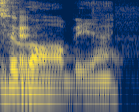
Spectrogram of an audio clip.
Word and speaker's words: Sarabia: know I thought you'd watch the Premier League pronunciation always called him Sarabia right you're wrong it's Sarabia Sarabia complet I'm sure I'm sure wol Pack's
